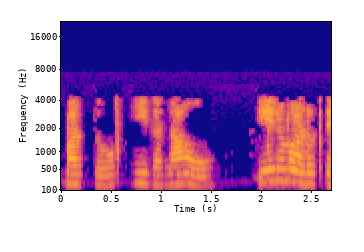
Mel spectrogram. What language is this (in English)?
Kannada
